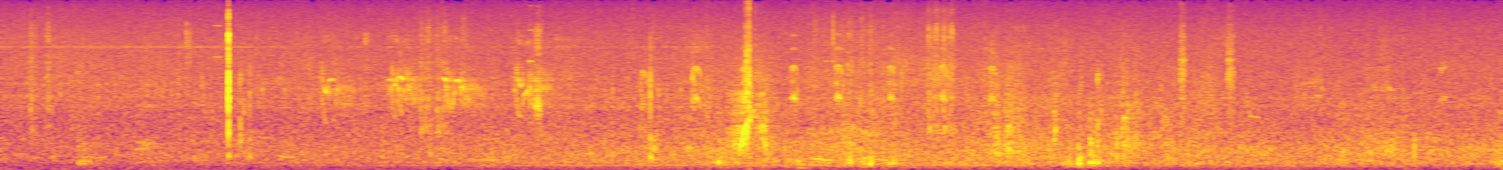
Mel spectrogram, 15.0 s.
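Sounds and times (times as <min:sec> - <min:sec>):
small birds chirping: 0:03.2 - 0:05.6.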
